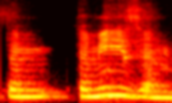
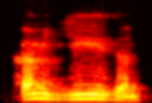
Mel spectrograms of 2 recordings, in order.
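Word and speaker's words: تمييزا: Most of the people, they read it as tamizan, but it cannot be tamiz because meme is sakin. Tamjizan. Yeah, because meme is sakin. So meme is sakin. The second ya has kasra and the next ya is sakin. So there is no way to read it tamizan. I don't know. So it should be read as tamjizan.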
